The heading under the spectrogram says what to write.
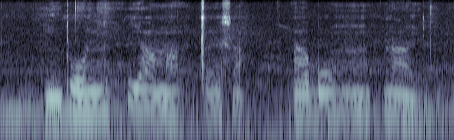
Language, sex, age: Xhosa, male, 19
